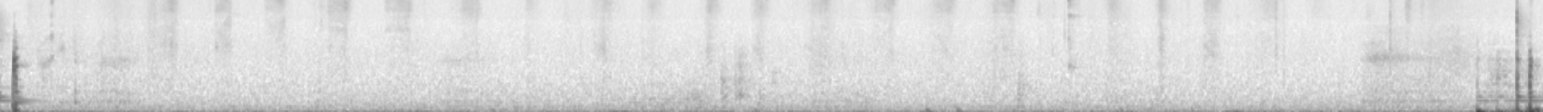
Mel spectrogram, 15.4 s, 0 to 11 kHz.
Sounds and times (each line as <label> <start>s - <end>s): Faint breathing 0.8s - 1.5s
Fine tooth comb brushing short hair 1.4s - 12.9s
Faint breathing 13.6s - 14.7s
